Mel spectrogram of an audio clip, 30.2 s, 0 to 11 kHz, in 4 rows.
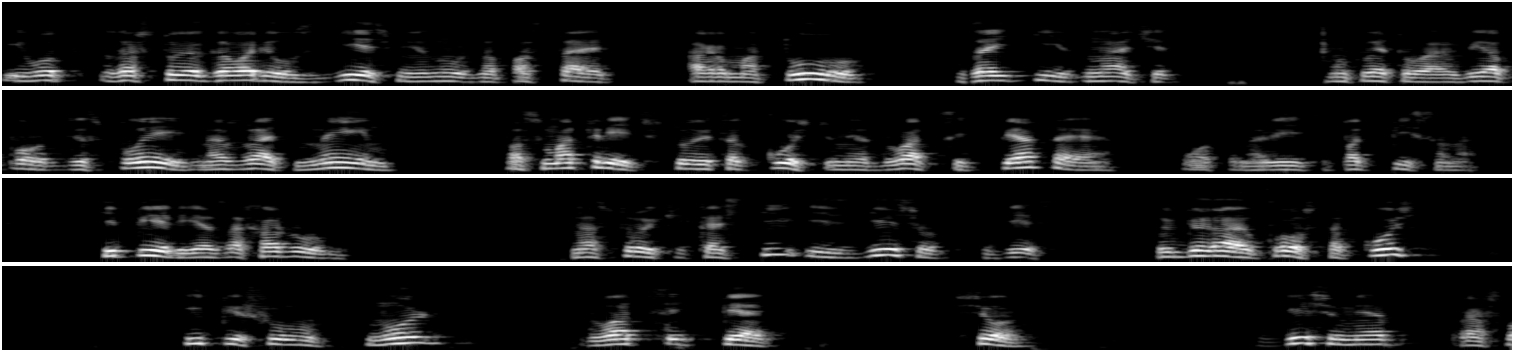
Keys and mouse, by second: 2.3-3.4 drag, 4.7 click, 9.7 middle click, 12.4-13.1 middle drag, 17.9 click, 20.0-21.4 drag, 22.7-27.2 drag, 28.2 middle click, 29.7 middle click.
